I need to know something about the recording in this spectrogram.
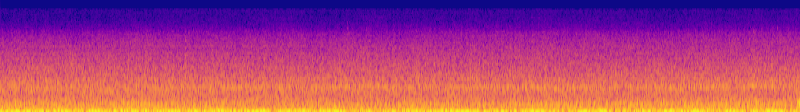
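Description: Motorcycle being ridden at a steady speed: the engine runs evenly under a steady rush of wind and road noise.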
